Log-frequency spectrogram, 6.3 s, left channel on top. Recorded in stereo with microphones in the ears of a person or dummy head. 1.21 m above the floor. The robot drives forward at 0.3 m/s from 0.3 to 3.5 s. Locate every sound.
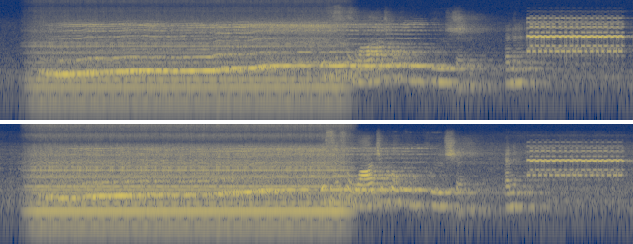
0.4 s singing: 10° left (ahead or behind), 8 m; by 4.2 s 15° left (ahead or behind), 7 m
3.2 s a woman speaking: 65° right (ahead or behind), 6.5 m
5.3 s typing on a keyboard: 15° left (ahead or behind), 0.7 m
